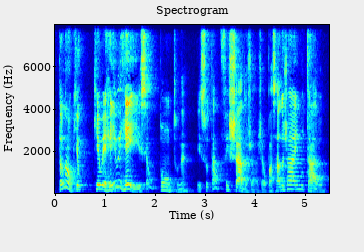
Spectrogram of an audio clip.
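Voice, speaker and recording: A priest leads a spoken meditation in a loose, chatty manner, tossing in slang and tag questions. His voice sits at a middling pitch, and the room gives it a noticeable echo. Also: big pitch swings, fast. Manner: conversational, with slangy asides and many "né?" tags. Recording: echoey room.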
